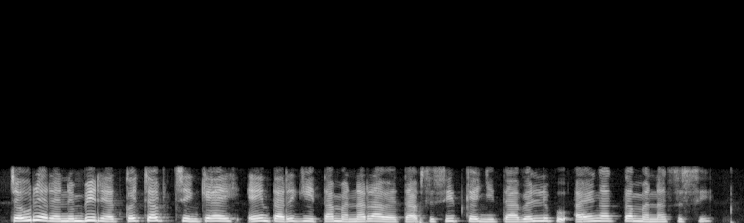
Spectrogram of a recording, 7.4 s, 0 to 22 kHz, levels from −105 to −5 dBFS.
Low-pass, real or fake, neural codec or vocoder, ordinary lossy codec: 5.4 kHz; fake; vocoder, 44.1 kHz, 128 mel bands, Pupu-Vocoder; none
